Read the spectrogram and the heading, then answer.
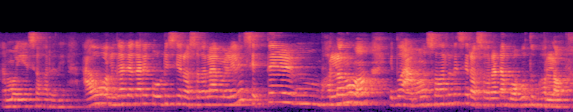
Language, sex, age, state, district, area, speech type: Odia, female, 45-60, Odisha, Khordha, rural, spontaneous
